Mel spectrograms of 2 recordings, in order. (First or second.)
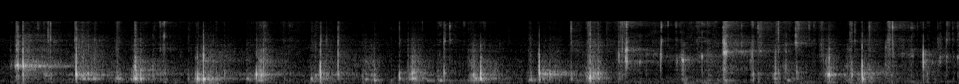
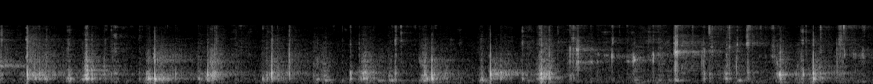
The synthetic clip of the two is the first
